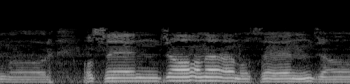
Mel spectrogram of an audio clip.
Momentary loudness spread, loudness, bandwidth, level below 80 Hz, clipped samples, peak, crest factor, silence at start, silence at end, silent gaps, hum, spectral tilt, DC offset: 13 LU; -24 LUFS; 5.8 kHz; -52 dBFS; under 0.1%; -10 dBFS; 14 dB; 0 s; 0 s; none; none; -6.5 dB/octave; under 0.1%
